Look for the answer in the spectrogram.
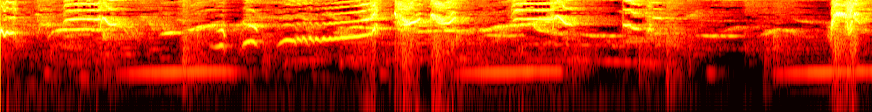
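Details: Oriental magpie-robin in Banten, recorded on an Android phone, singing a rough 'tembakan' style song used to rouse lazy caged birds into singing and tail-spreading. High whistled swoops and rising slurs alternate with harsh bursts, and a low steady tone recurs three times.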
